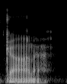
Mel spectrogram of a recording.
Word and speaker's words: Ghana: Dad's from Ghana, though. – Ghana. – So, Ghana. Yeah. – Not here, Ghana. – Not here, Ghana. Yeah.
